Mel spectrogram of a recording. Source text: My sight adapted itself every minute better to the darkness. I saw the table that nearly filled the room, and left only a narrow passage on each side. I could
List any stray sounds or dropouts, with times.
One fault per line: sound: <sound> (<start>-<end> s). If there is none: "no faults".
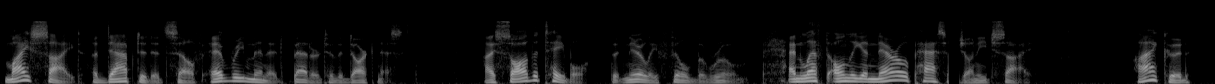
sound: dropout (9.5-9.6 s)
